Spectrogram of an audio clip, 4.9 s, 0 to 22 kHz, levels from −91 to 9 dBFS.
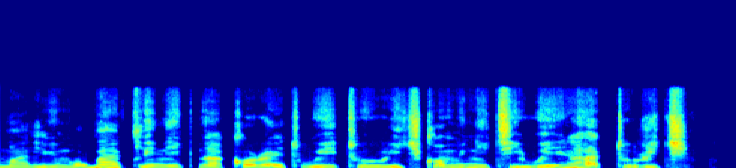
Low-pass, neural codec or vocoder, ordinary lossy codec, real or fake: none; vocoder, 22.05 kHz, 80 mel bands, WaveNeXt; none; fake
